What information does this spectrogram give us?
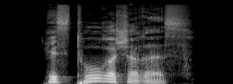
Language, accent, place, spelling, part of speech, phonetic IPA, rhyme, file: German, Germany, Berlin, historischeres, adjective, [hɪsˈtoːʁɪʃəʁəs], -oːʁɪʃəʁəs, De-historischeres.ogg
- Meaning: strong/mixed nominative/accusative neuter singular comparative degree of historisch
